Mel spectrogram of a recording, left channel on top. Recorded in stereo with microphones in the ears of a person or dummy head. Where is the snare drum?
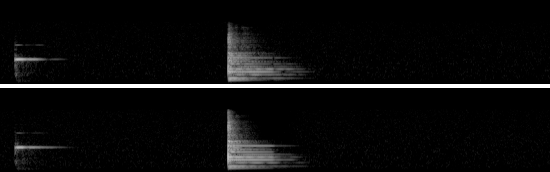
40° right (ahead or behind), 0.9 m.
